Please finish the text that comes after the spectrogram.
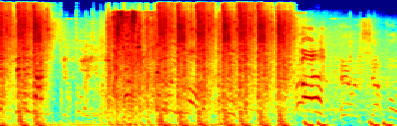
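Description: Rapid bursts of gunfire from a shotgun and other weapons in the Watch Dogs Legion video game, loud and dense over several seconds, with a voice speaking over the shots near the end.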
